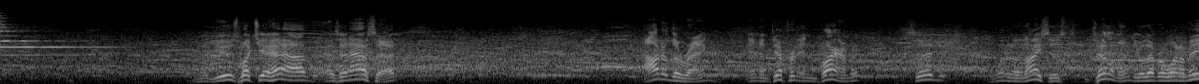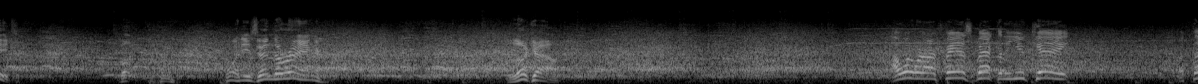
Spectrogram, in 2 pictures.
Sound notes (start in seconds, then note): 0.0 bell rings; 15.3 crowd chants "USA"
